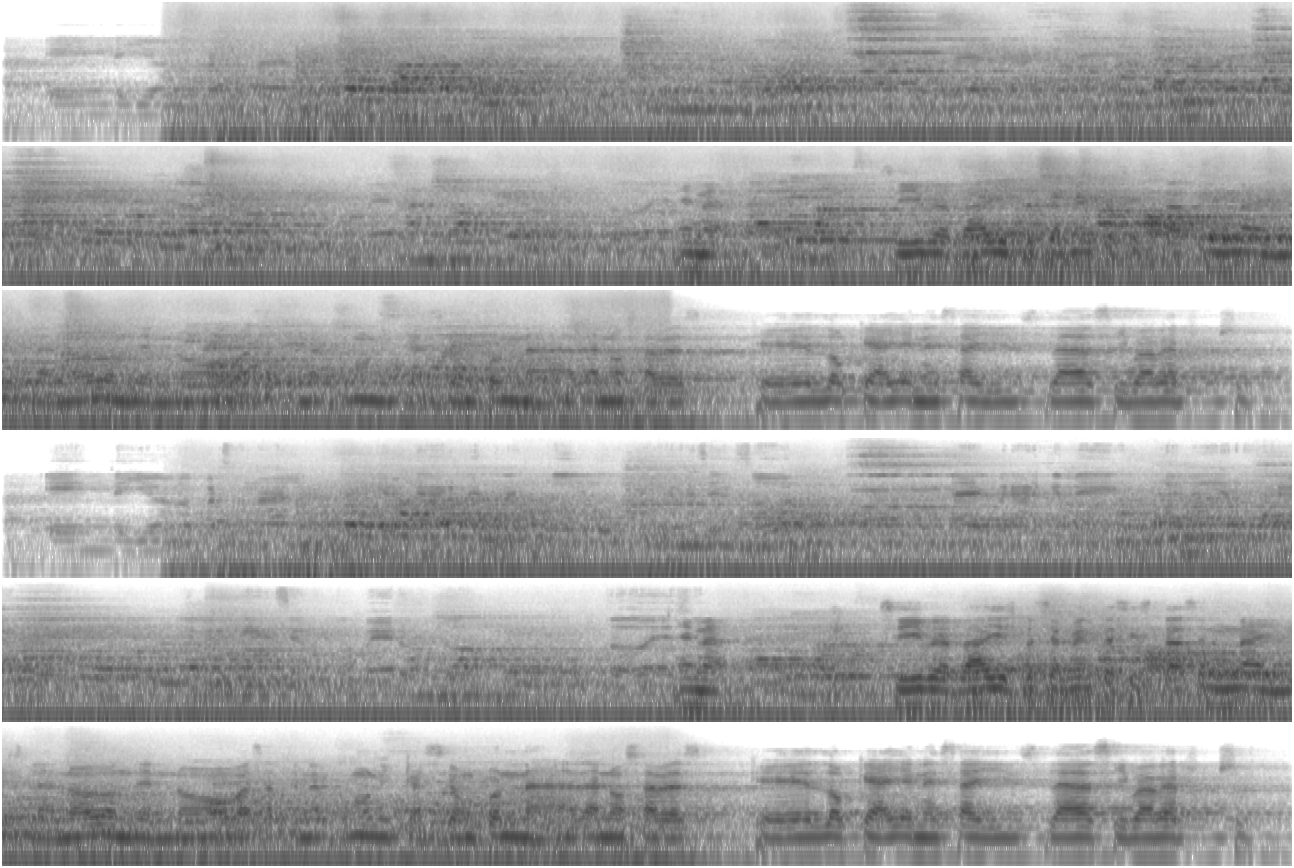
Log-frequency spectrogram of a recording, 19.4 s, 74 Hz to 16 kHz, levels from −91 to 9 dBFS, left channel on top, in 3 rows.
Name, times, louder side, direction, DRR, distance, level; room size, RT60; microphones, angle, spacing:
voice 1, 0.2-4.0 4.7-7.0 7.3-8.9 9.5-10.0, right 3 dB, 85° right, 7 dB, 3.0 m, -42 dB
sound 1, 0.8-16.3, left 2 dB, 60° left, 2.1 m, -31 dB
voice 2, 10.6-16.4 16.6-19.2, right 2 dB, 35° right, 5 dB, 1.0 m, -29 dB
26.5 x 18.0 x 9.5 m, 2.4 s
head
